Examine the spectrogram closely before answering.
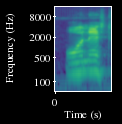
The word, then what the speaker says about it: honest: इसमें क्या होता है, एच साइलेंट होता है, ठीक है। एच क्या होता है, साइलेंट होता है, मतलब एच को बोला नहीं जाता। तो इसको कैसे पढ़ते हैं, ऑनेस्ट पढ़ते हैं।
